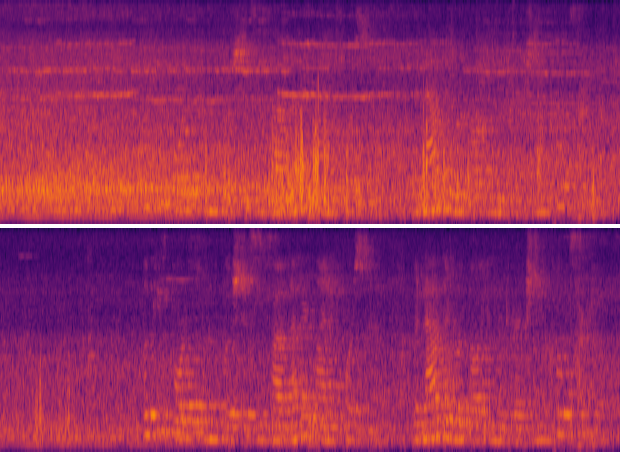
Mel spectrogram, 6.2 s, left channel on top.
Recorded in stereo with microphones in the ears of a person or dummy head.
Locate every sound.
1.4 s a woman speaking: 5° right (ahead or behind), 5.5 m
